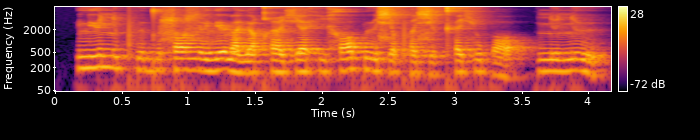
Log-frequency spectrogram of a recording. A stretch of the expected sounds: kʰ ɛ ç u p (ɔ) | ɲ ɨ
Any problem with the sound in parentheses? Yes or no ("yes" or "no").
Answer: no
